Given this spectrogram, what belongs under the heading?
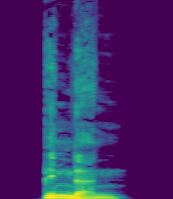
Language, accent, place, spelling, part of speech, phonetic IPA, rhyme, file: German, Germany, Berlin, Bindern, noun, [ˈbɪndɐn], -ɪndɐn, De-Bindern.ogg
- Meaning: dative plural of Binder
